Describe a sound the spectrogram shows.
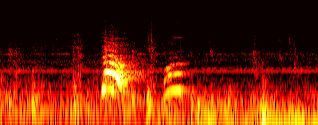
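A man shouts a sharp command.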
